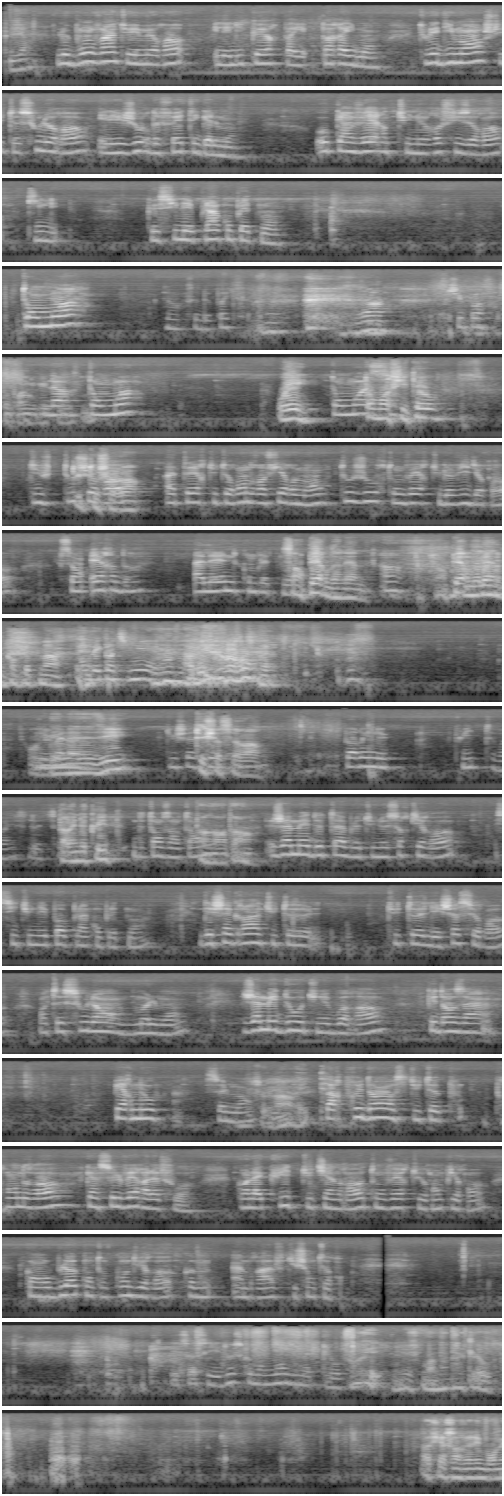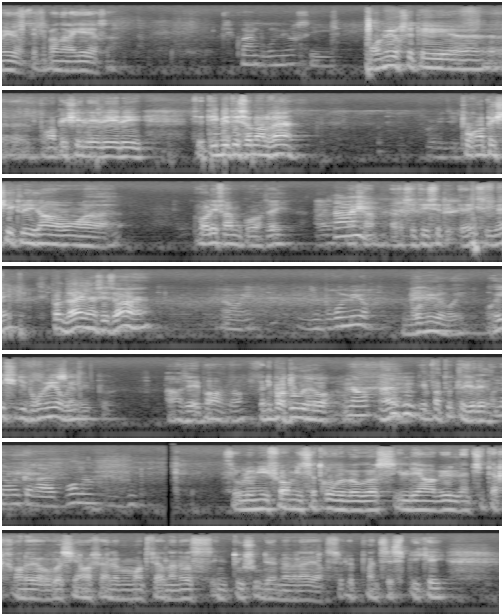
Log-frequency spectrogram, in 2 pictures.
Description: lecture du texte puis continuité en chantant
circonstance : bachique
Genre strophique
Pièce musicale inédite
